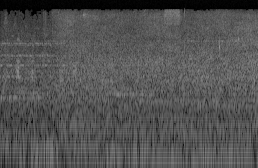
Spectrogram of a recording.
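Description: Steady low rumble of motor traffic, with an engine hum underneath.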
